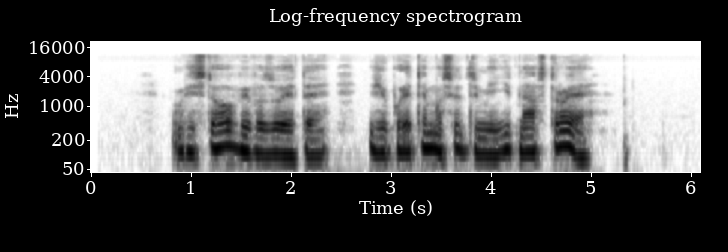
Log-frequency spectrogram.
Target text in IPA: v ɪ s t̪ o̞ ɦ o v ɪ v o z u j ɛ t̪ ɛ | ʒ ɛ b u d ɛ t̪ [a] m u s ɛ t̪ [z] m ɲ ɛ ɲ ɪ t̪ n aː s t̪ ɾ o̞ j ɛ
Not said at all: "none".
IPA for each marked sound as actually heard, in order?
ɛ, z

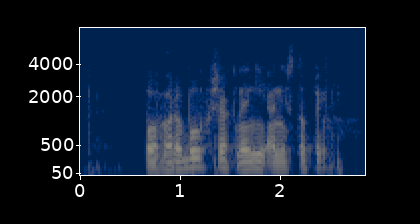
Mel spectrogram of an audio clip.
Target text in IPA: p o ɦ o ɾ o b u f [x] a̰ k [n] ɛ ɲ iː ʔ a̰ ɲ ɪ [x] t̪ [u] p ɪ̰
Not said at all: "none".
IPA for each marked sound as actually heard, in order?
ʃ, n, s, o

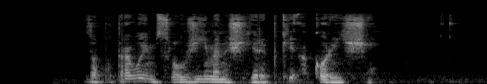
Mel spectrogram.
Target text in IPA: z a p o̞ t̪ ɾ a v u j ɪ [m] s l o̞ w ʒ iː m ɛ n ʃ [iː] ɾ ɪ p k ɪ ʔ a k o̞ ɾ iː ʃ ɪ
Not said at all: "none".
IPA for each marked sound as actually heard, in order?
m, iː

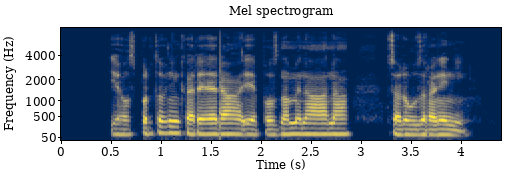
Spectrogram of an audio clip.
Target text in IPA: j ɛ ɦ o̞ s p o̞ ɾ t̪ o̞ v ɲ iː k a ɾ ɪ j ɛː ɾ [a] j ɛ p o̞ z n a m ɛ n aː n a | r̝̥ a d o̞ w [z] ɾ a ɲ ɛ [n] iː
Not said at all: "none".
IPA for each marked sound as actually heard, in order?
a, z, ɲ

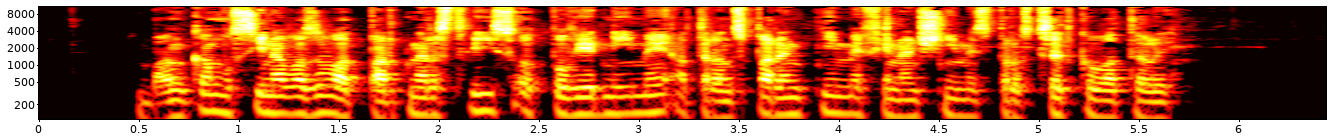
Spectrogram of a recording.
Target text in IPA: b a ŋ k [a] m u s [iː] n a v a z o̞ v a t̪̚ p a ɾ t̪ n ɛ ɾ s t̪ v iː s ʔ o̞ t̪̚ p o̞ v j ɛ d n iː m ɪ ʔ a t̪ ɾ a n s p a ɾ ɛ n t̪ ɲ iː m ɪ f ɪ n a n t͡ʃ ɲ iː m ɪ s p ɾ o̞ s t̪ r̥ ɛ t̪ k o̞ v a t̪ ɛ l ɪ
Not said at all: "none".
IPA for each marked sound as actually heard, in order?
a, iː

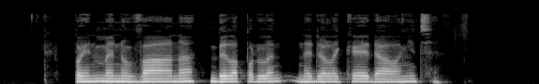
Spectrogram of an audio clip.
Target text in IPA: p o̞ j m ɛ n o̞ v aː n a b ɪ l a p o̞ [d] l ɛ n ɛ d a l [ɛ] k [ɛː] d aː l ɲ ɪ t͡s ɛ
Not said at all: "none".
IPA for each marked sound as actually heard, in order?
d, ɛ, ɛː

